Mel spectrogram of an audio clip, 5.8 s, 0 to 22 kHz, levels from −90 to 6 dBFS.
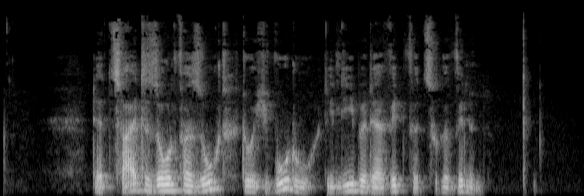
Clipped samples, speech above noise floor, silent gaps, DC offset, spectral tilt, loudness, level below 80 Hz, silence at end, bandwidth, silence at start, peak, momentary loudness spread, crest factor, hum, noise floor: under 0.1%; 44 dB; none; under 0.1%; -6 dB/octave; -22 LUFS; -58 dBFS; 1.05 s; 15 kHz; 0.95 s; -2 dBFS; 16 LU; 20 dB; none; -65 dBFS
